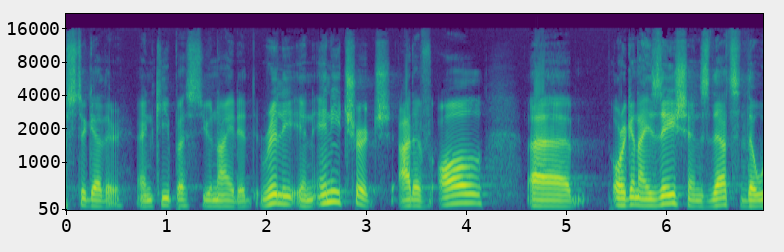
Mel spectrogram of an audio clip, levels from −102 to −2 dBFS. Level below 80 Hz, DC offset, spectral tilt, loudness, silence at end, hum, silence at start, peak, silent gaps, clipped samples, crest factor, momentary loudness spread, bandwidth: -66 dBFS; under 0.1%; -4.5 dB/octave; -18 LUFS; 0 s; none; 0 s; 0 dBFS; none; under 0.1%; 18 dB; 10 LU; 16 kHz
